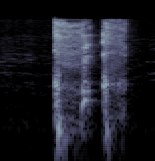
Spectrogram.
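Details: Two short, harsh cough bursts from an adult woman speaking at a Labor Day campaign event in Cleveland, Ohio.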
